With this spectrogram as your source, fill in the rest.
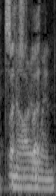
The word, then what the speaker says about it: Tinariwen: Yeah, Tinariwen. Let's spell it.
